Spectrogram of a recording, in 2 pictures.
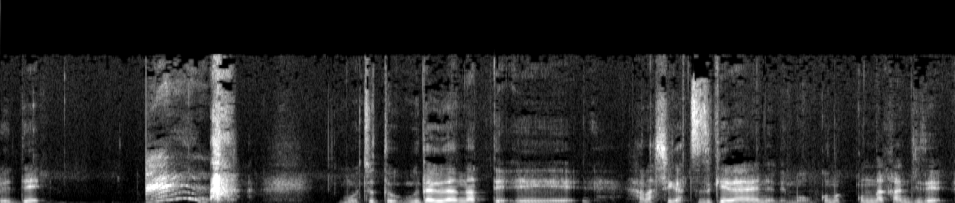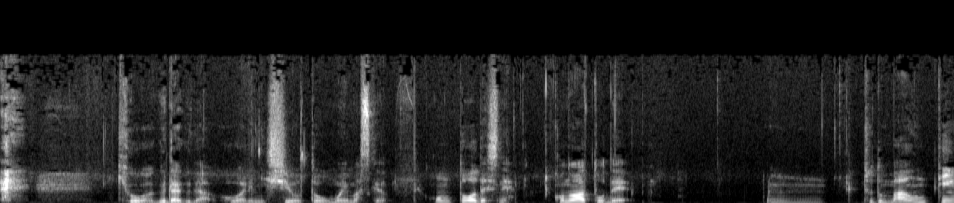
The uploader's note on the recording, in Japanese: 子どもがいる中で収録したら、話がグダグダになってしまいました。この環境でRadiotalk 配信をしようとするガッツだけ見て頂けたらと思います（笑）。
